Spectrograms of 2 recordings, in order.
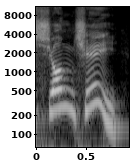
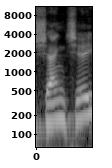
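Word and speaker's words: Shang-Chi: jordan says what the is shong chi sure i can answer this uh it's the way you pronounce it i for years thought it was shang chi but apparently that is that's how you pronounce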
